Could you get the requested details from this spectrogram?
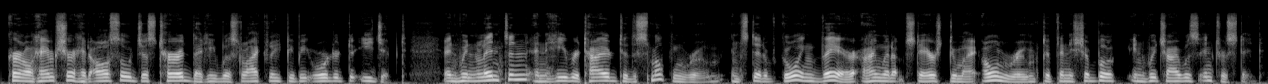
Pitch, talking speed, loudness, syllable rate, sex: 150 Hz, 215 wpm, -18 LUFS, 5.6 syllables/s, male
